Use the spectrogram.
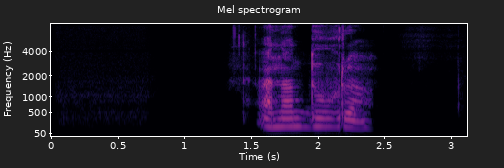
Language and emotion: Russian, angry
